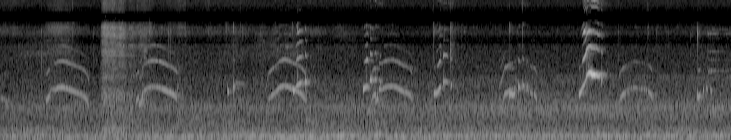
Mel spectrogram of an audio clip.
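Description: Six-day-old kittens mewing: thin, high mews, each rising then falling in pitch, about one a second, with a louder rising cry about nine seconds in.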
